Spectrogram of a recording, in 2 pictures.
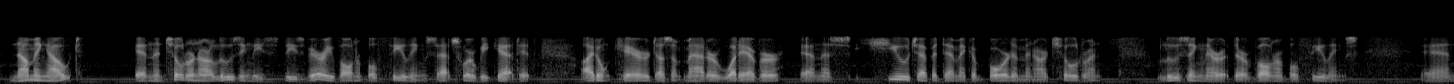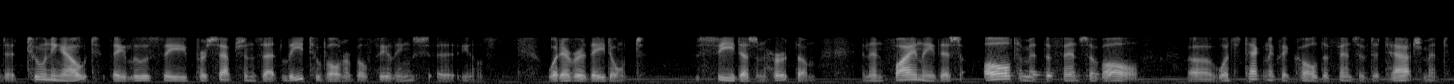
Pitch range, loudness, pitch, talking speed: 60-90 Hz, -32 LUFS, 85 Hz, 155 wpm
